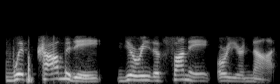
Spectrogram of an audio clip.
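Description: An expressive woman chats as an interview guest, her voice coming through a narrow, tinny phone-like line. The sound is dry and close, with no room echo. She tells stories with lively energy. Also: on the low side, moderate pace. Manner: expressive, animated storyteller. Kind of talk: casual interview chat.

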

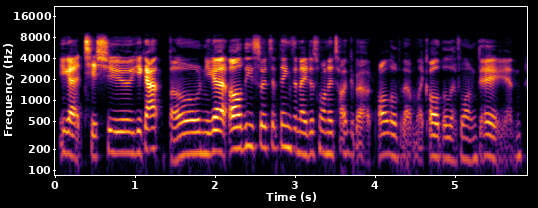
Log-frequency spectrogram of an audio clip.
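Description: A woman co-hosting a podcast in casual chat, talking enthusiastically with quick bursts when excited. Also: on the low side, smooth. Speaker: podcast co-host.

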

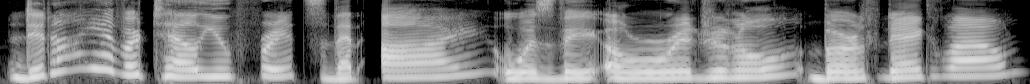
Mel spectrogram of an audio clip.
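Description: A self-important professor of birthdays, hosts a comedy podcast with theatrical grandeur. The voice is very high and animated, taking its time in a dry, close recording. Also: female voice, measured pace, no echo, soft background music. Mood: boastful, proud. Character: self-important, boastful professor of birthdays, proud original clown. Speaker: podcast host. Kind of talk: comedy podcast character acting.

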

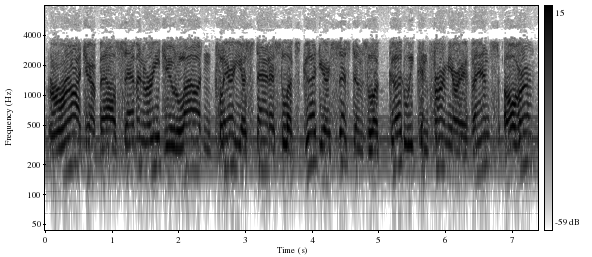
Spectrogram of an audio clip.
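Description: A man's voice: on the high side, measured pace, few pauses. Man on a muffled, noisy radio link. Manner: clipped radio procedure talk. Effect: radio transmission. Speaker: ship communicator. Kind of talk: radio communications.

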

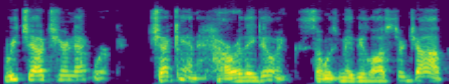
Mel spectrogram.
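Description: A middle-aged man answering interview questions about money in a measured, reassuring way. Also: mid-range voice, vocal fry, slightly rough, no room sound, muffled recording. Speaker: guest economics journalist.

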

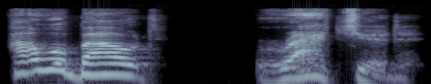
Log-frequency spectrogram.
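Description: A folksy dwarf adventurer, put on by a man at a game table. The voice is husky and friendly, swinging very widely in pitch. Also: huge pitch swings, slow, full character voice. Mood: friendly, eager. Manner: chummy, informal.

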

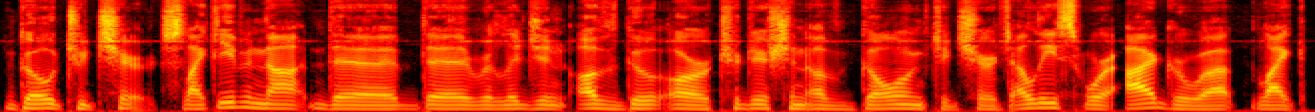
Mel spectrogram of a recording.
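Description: Fairly low in pitch, this Swedish man in his thirties speaks English with his native accent as a guest in a casual podcast interview. He reflects with frequent fillers and restarts, and the sound is clean studio audio, dry.

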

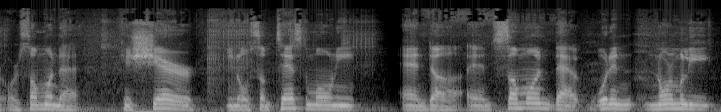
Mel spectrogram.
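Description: A man with a medium-pitched voice talks as a guest on a podcast. He shares personal testimony casually, often halting to find the right word, with street slang throughout. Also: darkish tone. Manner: halting, searching for words, slangy.

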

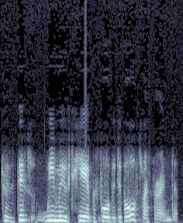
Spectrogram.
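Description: A woman's voice: medium pitch, very animated, a little fast, slightly rough, no echo. A middle-aged woman with an English accent chatting casually as a caller to a radio phone-in. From England. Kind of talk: casual conversational anecdote. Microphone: telephone. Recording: dull lo-fi phone-in line.

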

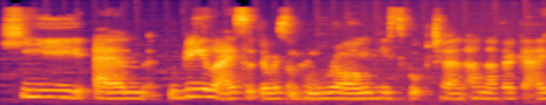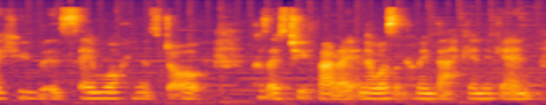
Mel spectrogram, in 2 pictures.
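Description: Highland scottish woman telling her own story, bit of vocal fry, roomy echo. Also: flat delivery, normal speed, a little mellow, soft background music. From Inverness, Scottish Highlands. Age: 40s. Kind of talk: personal account in an interview.

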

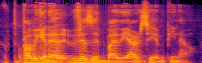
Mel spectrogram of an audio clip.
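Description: A man's voice: medium pitch, fairly even intonation, fast talker, creaky, breathy edge. A man from Montreal, Canada, co-hosting a casual podcast chat and rambling through stories. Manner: chatty, rambling storyteller. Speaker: podcast co-host.

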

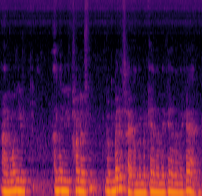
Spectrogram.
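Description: A man's voice: a little high, little pitch movement, fast. Man hosting, with brief affirmations. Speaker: podcast host. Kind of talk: conversational interview. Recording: roomy, slightly dull sound with faint noise.

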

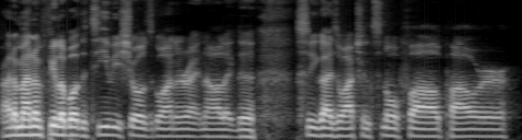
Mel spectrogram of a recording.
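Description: A man's voice: on the low side, little pitch movement, fairly quick, clean tone. Toronto man hosting in casual slang. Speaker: podcast host.

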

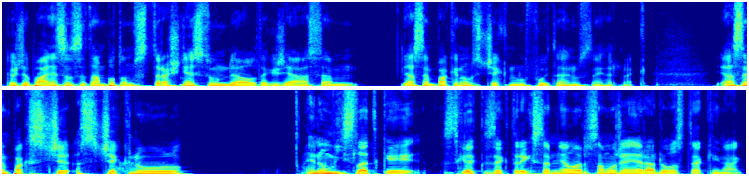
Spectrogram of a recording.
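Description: A man's voice: mid-range voice, steady tone, darkish tone, dry recording, studio quality. A young man co-hosting a podcast over a remote call, chatting loosely with lots of swearing and fillers. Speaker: podcast co-host. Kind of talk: casual chat.

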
